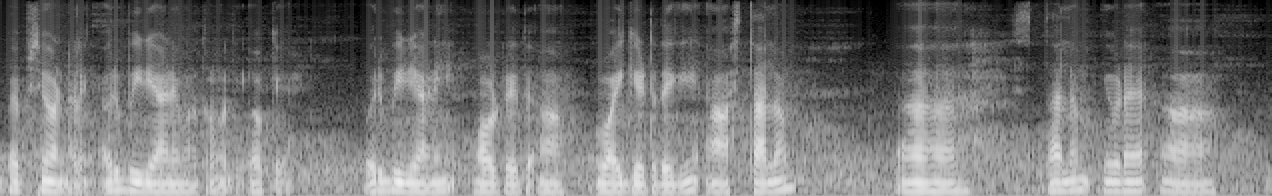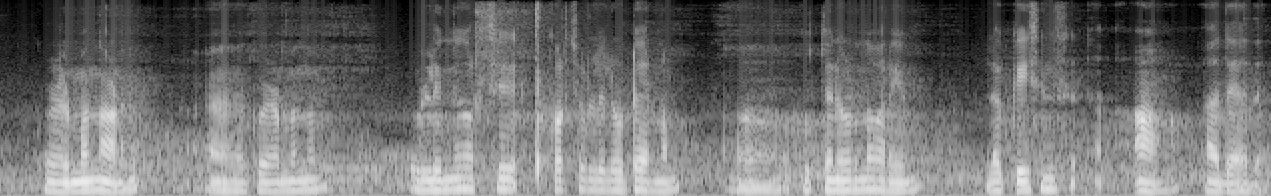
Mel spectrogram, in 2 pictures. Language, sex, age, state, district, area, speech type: Malayalam, male, 18-30, Kerala, Palakkad, rural, spontaneous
